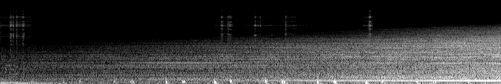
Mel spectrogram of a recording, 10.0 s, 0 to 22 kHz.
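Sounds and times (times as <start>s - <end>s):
drone: 0.0s - 10.0s
low hum tone: 0.0s - 10.0s
heartbeat-style double thump: 1.2s - 9.9s.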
